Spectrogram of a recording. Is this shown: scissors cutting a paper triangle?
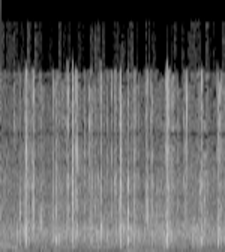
no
